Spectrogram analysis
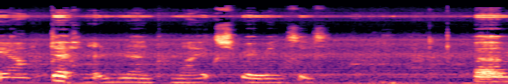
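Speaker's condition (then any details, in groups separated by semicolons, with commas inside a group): Facial palsy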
